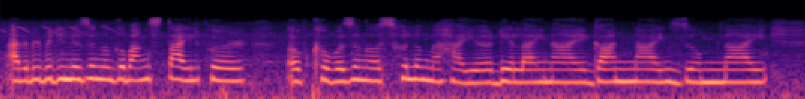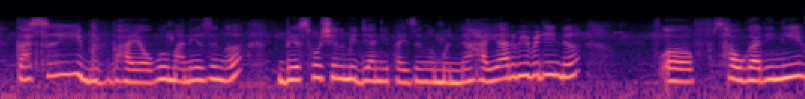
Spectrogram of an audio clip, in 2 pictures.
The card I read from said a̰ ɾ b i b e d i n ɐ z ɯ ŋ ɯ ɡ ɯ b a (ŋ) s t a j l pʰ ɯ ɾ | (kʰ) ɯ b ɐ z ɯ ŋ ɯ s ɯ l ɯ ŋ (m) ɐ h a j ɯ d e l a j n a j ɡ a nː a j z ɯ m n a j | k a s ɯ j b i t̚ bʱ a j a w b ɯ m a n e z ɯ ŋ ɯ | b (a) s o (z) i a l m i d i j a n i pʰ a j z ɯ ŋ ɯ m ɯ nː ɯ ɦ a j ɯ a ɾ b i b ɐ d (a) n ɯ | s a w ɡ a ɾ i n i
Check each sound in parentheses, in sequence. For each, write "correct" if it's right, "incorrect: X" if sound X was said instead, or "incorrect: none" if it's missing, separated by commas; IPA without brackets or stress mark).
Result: correct, correct, incorrect: n, incorrect: e, incorrect: s, incorrect: i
